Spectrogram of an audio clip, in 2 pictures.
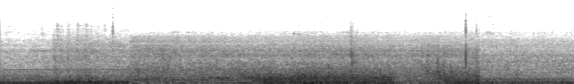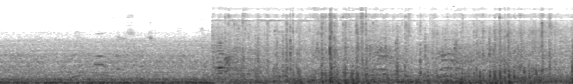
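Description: Low rumble of a moving passenger train, heard from inside the carriage. About twelve seconds in it gives way to thinner outdoor sound with scattered sharp clicks.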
